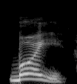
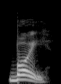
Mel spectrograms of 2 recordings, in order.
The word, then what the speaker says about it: voy: Voy, Boy.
